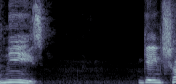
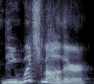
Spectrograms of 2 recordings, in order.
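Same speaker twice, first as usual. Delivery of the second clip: usual speaking voice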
